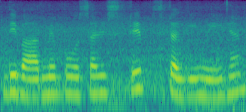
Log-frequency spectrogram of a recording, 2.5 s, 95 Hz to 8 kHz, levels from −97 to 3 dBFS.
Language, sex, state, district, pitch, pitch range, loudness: Hindi, female, Punjab, Pathankot, 195 Hz, 185-205 Hz, -17 LUFS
